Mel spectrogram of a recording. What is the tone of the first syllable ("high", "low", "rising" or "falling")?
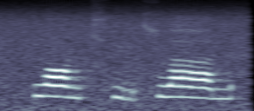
falling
